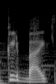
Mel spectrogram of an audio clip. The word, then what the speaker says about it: Clickbait: ¿Clickbait o clickbait? ¿Cómo se dice? – Clickbait. – Bait, lo he dicho bien, bien.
